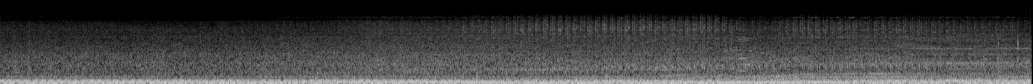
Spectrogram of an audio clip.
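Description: A threshing outfit at work: a threshing machine belt-driven by a Minneapolis steam traction engine. It gives a loud, steady mechanical rumble.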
